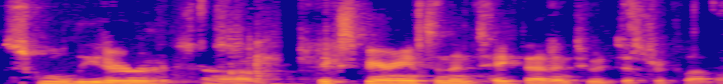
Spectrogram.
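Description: Man with an ordinary speaking voice, fairly quick pace and fairly even intonation, very clean recording with a silent background. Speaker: school district administrator. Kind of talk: podcast interview.

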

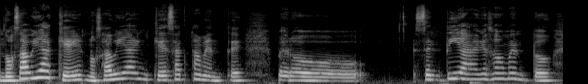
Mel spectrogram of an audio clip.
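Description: A woman speaks with a Puerto Rican accent. Her tone is dark and mellow, with ordinary pitch variation. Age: 20s. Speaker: podcast host. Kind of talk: personal monologue. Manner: code-switching Spanish-English.

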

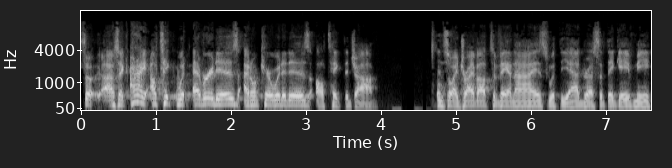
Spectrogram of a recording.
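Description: A man talks at a fairly quick pace with an American accent. His loudness stays very even, and the sound is dry and close with no echo. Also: medium pitch for a man, lively intonation. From US Midwest, suburban Detroit, Michigan. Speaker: entrepreneur, video storytelling company founder. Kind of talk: interview, casual chat. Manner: halting, with frequent fillers.

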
